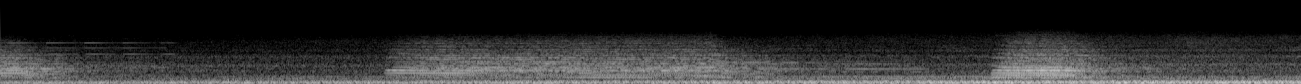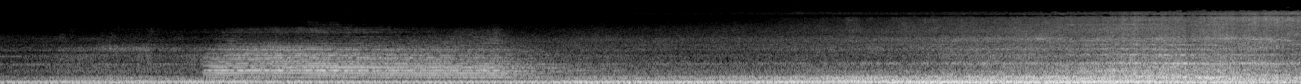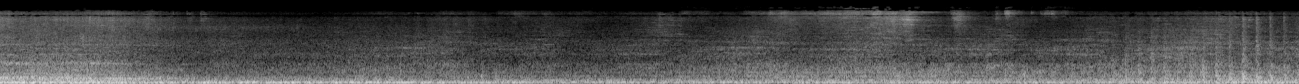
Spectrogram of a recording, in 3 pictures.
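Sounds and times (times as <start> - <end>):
locomotive air horn: 0.0 - 0.7, 3.8 - 9.0, 9.9 - 11.4, 15.0 - 18.8
freight train running past: 0.0 - 39.0.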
